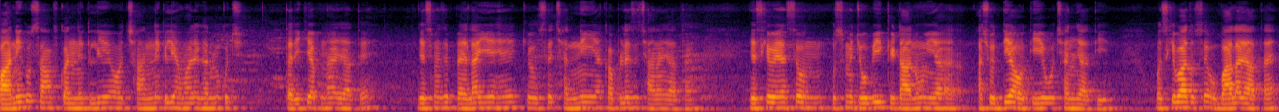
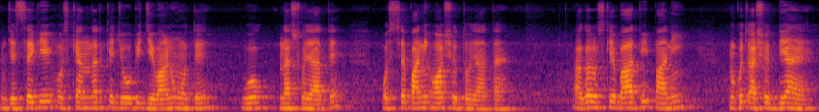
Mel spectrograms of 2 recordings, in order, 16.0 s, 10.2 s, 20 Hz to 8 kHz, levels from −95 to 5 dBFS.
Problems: constant background noise, background conversations at intervals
